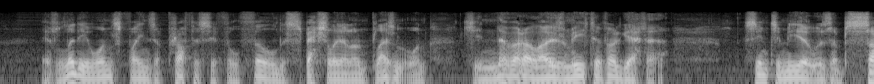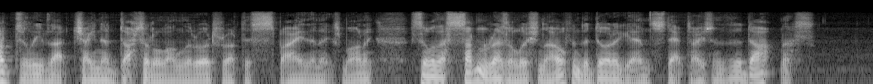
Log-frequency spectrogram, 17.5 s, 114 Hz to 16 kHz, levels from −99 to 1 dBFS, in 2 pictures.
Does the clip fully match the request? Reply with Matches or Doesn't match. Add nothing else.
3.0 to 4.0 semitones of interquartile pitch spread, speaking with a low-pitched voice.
Matches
